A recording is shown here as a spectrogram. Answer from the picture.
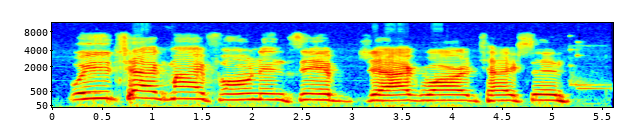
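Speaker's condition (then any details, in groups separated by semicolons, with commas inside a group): ALS; slightly slurred, has to slow down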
